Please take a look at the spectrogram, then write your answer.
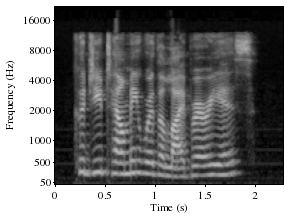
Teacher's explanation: notice that library is stressed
